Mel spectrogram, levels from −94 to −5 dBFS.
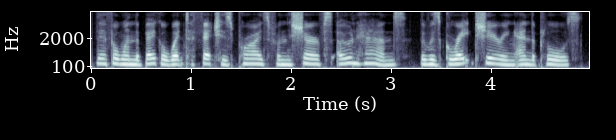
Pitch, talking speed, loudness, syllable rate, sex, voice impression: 205 Hz, 240 wpm, -17 LUFS, 6.5 syllables/s, female, feminine, adult-like, tensed, powerful, clear, fluent, intellectual, slightly friendly, elegant, lively, slightly strict, intense, sharp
